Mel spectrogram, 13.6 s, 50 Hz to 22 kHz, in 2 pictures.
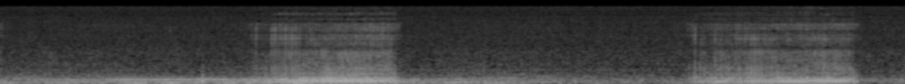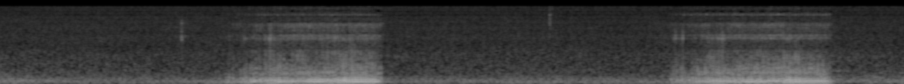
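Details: Snoring: four loud, rough snoring breaths at about 18 a minute, with quieter breathing between, in a quiet room.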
